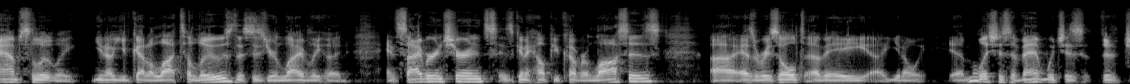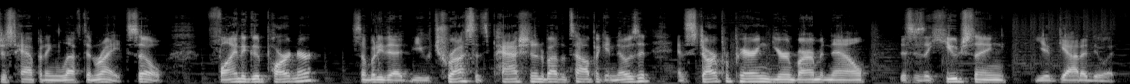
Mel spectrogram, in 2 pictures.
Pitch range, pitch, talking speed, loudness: 100-125 Hz, 110 Hz, 200 wpm, -18 LUFS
